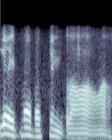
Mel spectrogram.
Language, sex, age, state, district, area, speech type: Tamil, male, 18-30, Tamil Nadu, Virudhunagar, urban, conversation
